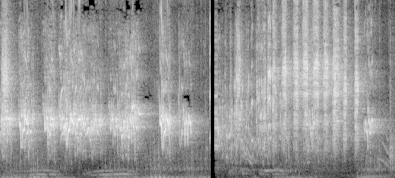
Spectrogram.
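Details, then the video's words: Several budgies chirping to one another in a dense, high, buzzy chatter, with warbled phrases and rapid clicking chirps, broken by a brief pause midway. "Budgies talking to each other"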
